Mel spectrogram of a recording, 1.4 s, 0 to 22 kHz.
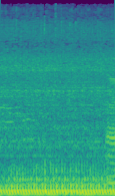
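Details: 2011 VW Golf Mk6 wagon: loud, raspy low engine drone with chuffing puffs as exhaust escapes through a big hole at the top of a clamped pipe joint; exhaust leak.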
